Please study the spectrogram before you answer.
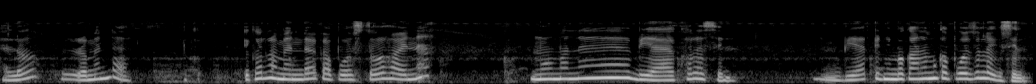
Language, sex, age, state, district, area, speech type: Assamese, female, 30-45, Assam, Majuli, urban, spontaneous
